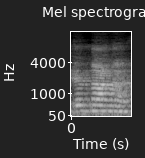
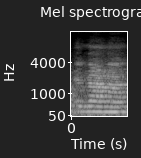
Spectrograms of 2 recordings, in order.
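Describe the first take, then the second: Both takes have the same delivery.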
